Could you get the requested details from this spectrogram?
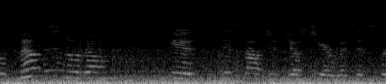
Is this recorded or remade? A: recorded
